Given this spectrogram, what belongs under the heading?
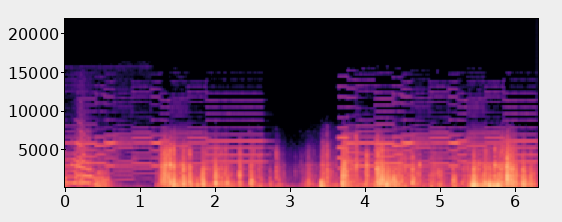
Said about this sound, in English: the Juno hamburger phone, that's the one that's ringing now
